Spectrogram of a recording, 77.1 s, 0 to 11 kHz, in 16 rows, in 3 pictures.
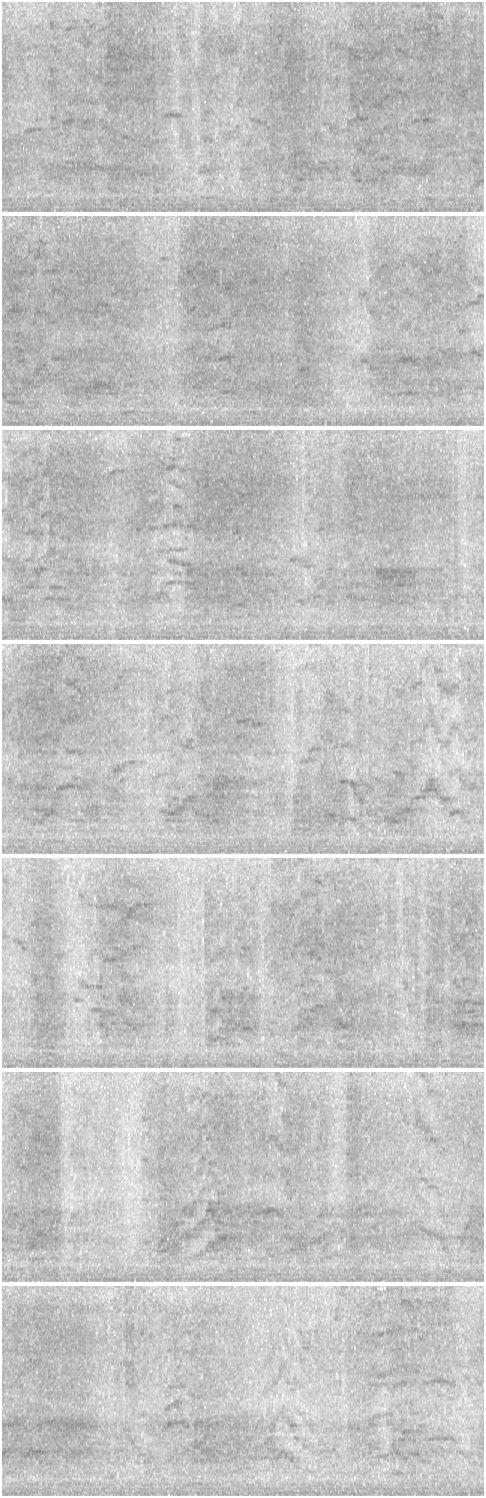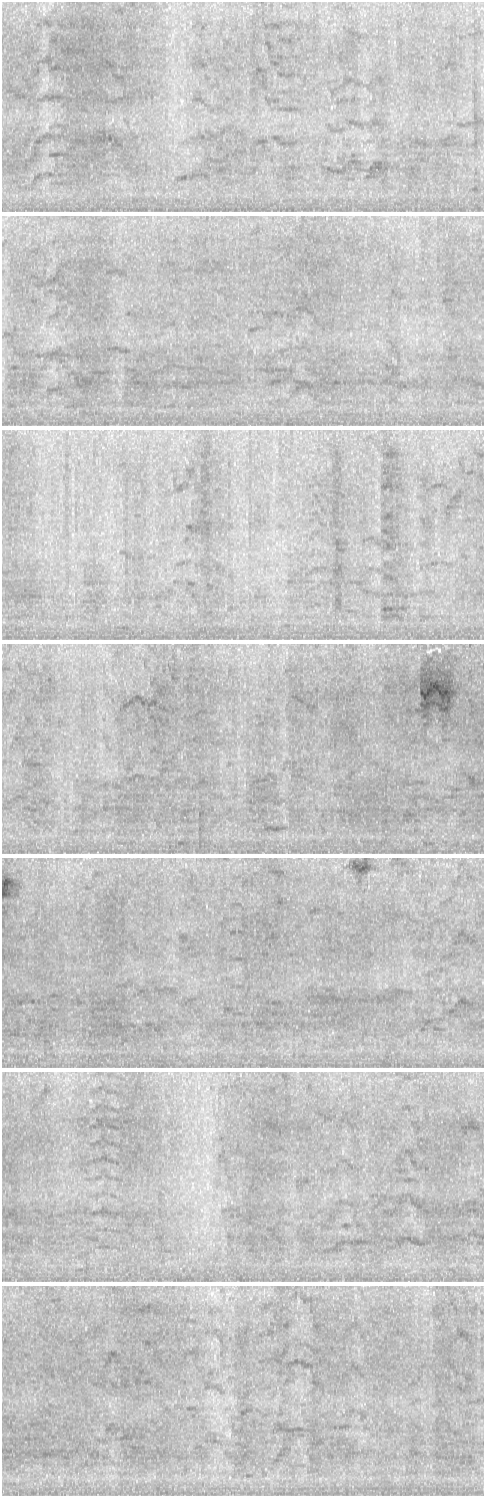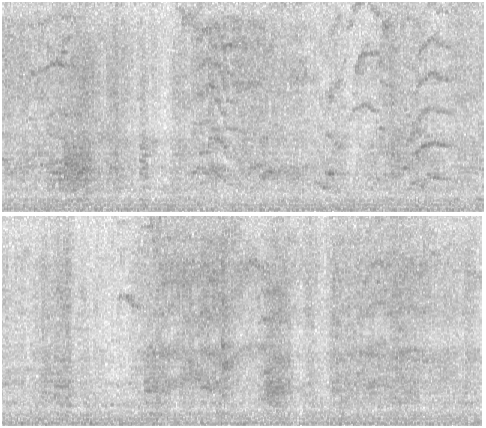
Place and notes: {"title": "Saint-Josse-ten-Noode, Belgium - Free Jazz escalators", "date": "2013-06-19 18:40:00", "description": "This is one of several amazing escalators leading down from the main station to the trams and Metro. Recorded with Naiant X-X microphones and FOSTEX FR-2LE.", "latitude": "50.86", "longitude": "4.36", "altitude": "32", "timezone": "Europe/Brussels"}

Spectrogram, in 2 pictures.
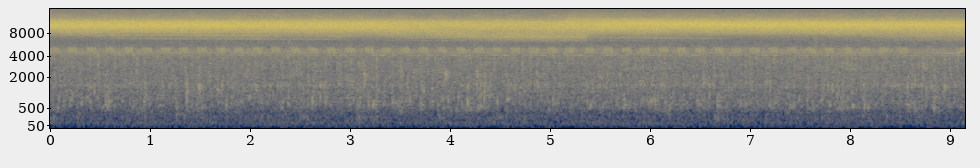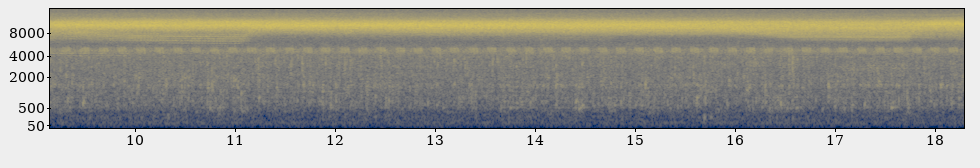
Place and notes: {"title": "TaoMi Li., 青蛙阿婆的家 Puli Township - Sound of insects", "date": "2015-08-11 05:38:00", "description": "Bird calls, Crowing sounds, The sound of water streams, Sound of insects\nZoom H2n MS+XY", "latitude": "23.94", "longitude": "120.94", "altitude": "470", "timezone": "Asia/Taipei"}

